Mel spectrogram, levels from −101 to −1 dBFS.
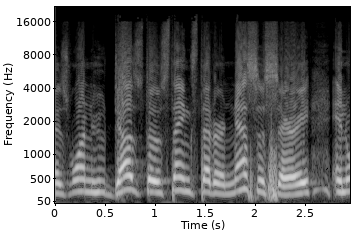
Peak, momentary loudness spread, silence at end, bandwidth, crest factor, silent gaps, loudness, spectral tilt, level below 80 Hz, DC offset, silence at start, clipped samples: -14 dBFS; 6 LU; 0 s; 15.5 kHz; 12 dB; none; -27 LUFS; -5.5 dB/octave; -66 dBFS; under 0.1%; 0 s; under 0.1%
